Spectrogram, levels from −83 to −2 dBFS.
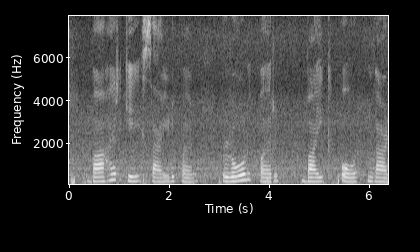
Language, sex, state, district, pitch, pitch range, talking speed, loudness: Hindi, female, Haryana, Jhajjar, 205 Hz, 190-220 Hz, 75 wpm, -18 LUFS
